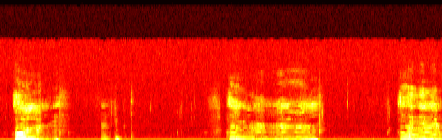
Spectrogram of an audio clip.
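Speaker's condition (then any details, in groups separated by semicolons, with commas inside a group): Cerebral palsy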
